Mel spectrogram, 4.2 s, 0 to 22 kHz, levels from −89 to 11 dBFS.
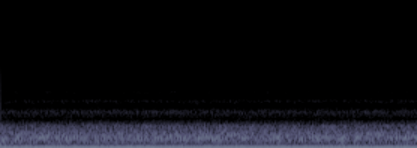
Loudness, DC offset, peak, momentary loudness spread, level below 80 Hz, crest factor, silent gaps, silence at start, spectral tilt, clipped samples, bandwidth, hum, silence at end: -48 LUFS; 0.6%; -32 dBFS; 1 LU; -62 dBFS; 12 dB; none; 0 s; -12.5 dB/octave; under 0.1%; 3.4 kHz; none; 0 s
